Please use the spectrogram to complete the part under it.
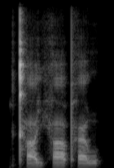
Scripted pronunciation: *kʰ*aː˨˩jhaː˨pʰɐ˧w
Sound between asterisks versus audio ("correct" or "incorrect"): correct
